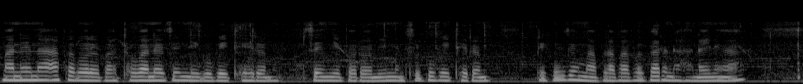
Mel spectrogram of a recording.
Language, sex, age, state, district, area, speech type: Bodo, female, 30-45, Assam, Baksa, rural, spontaneous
